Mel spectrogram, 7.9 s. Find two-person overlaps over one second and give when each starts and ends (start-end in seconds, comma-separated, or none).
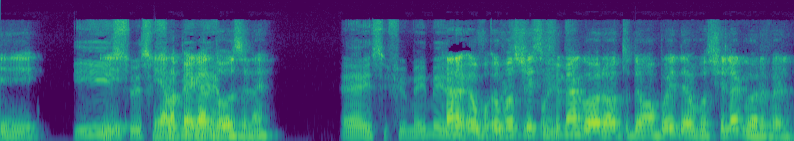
1.0-2.4, 4.4-5.8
